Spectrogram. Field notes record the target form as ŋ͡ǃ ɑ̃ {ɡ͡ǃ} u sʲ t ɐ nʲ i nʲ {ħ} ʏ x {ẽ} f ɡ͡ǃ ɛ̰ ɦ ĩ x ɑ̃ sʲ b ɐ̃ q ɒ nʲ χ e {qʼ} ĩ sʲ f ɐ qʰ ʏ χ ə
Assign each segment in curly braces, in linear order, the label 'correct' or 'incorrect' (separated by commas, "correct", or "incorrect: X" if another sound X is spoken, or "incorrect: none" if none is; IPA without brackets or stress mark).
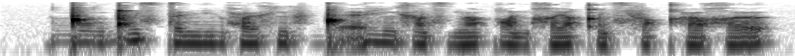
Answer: correct, correct, incorrect: ĩ, correct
